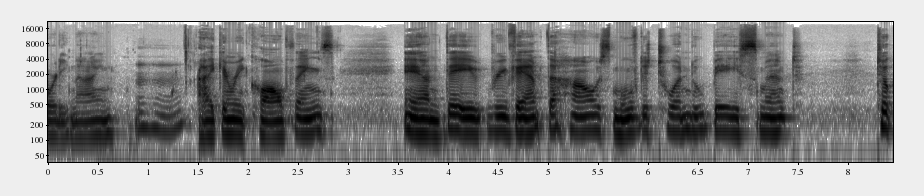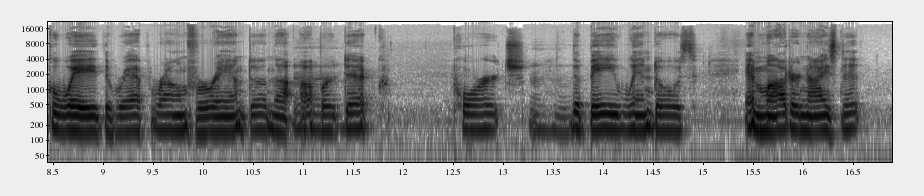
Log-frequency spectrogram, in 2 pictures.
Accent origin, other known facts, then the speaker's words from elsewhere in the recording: South Dakota, United States; But because when I grew up in South Dakota like I did, my mom's gardens were huge, huge.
